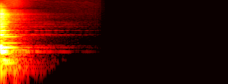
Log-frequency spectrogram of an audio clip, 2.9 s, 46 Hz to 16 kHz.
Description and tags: Dirty Tony Cowbell Mx 006
This is Tony's nasty cheap cowbell. The pack is conceived to be used with fruity's FPC, or any other drum machine or just in a electronic drumkit. ENJOY
cowbell, dirty, drum, drumkit, pack, realistic, tonys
